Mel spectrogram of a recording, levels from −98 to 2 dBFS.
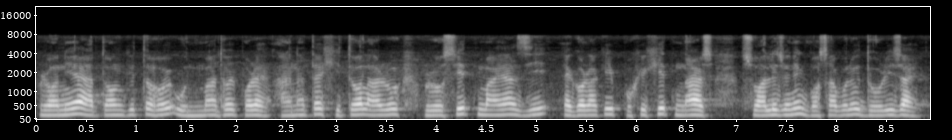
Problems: none marked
